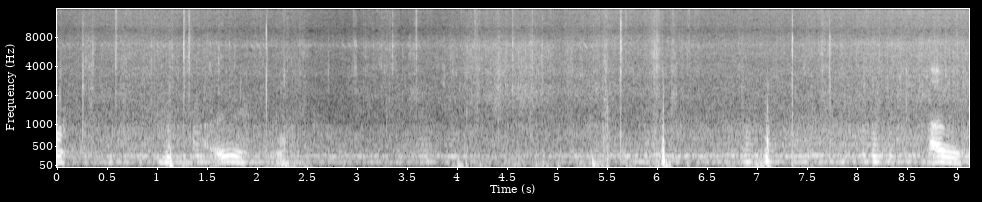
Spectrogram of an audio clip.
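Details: Giant honey bees buzzing while wild nests are sought along flowering eucalyptus, a low white nest found; steady low drone with scattered sharp clicks and brief rising whines, a man speaking at times.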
